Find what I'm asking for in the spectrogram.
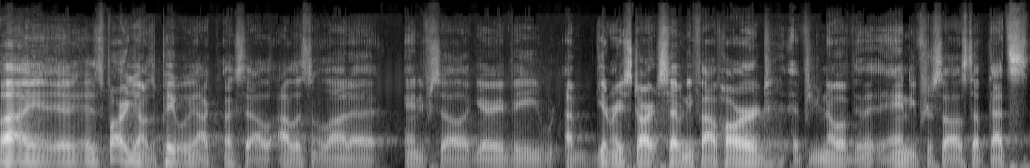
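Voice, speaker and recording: A man with a Kentucky accent talks at a very fast pace with hardly any pauses. His very deep, low pitch shows ordinary variation. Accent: Southern US (Kentucky). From US South, Western Kentucky. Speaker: motorcycle salesman. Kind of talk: interview. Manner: halting.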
